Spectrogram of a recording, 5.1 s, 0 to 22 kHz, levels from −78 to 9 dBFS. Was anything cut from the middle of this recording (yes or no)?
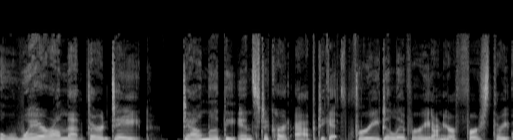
no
